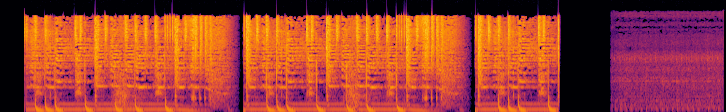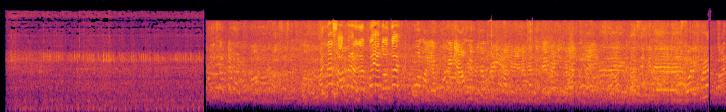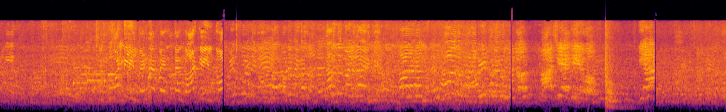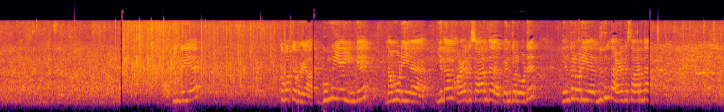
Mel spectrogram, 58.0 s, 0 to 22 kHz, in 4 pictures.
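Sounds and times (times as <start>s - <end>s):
crowd of women chattering: 18.6s - 46.0s, 49.1s - 58.0s.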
